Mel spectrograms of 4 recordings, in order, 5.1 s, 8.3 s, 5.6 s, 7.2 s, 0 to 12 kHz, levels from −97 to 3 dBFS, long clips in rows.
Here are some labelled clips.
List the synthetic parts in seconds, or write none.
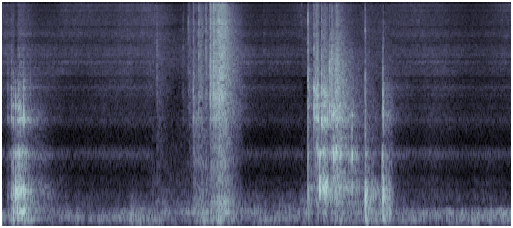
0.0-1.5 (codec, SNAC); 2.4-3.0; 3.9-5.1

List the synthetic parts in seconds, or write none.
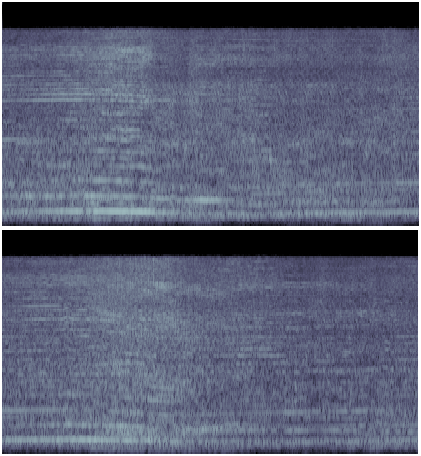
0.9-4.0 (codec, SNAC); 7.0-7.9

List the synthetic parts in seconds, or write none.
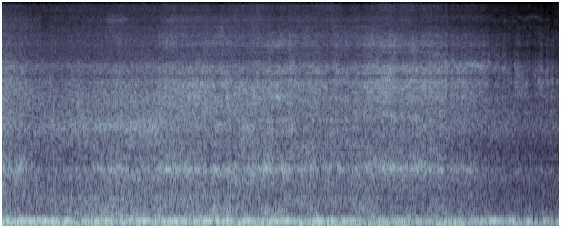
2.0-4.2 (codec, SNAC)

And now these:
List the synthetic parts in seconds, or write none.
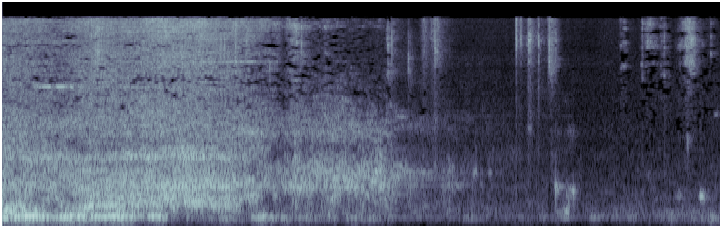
3.9-6.1 (codec, SNAC)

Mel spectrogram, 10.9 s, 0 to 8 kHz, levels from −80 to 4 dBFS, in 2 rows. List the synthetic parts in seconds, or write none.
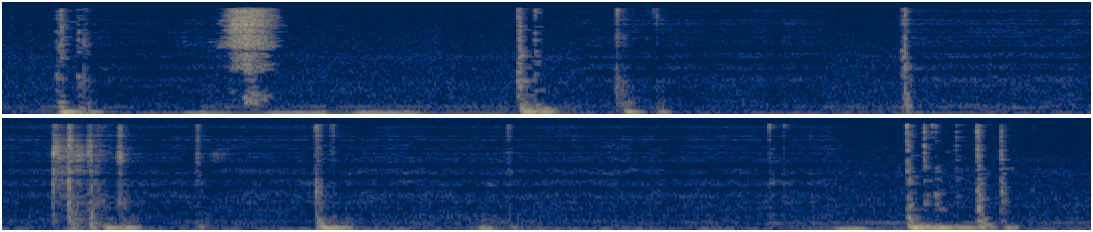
0.4-1.0 (codec, SNAC); 2.9-4.1; 4.5-9.6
